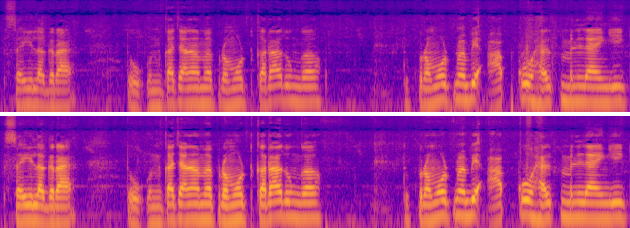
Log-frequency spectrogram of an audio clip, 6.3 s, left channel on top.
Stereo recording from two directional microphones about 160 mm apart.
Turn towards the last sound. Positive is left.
turn(degrees=-15)  # may be behind; listen again after turning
